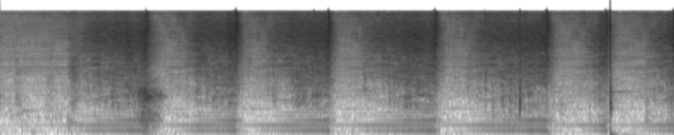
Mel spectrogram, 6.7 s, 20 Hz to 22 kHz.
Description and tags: Short recording of a Jacob's Ladder constructed by a friend of mine.
This was taken from the audio track of a video shoot. Recorded with the internal microphone of a Sony DCR-TRV8 Handycam.
Still frame from the video:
